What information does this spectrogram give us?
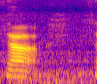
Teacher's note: Next ہے ثا، ثا کو نرمی سے ادا کرتے ہیں. سین کی طرح سیٹی کی آواز نہیں آنی چاہیے. زبان کی نوک جو ہے اوپر والے 2 دانتوں کے کناروں سے ٹکراتی ہے اور تھوڑا سا ہلکا سا اگر باہر نکال دیں تو نرمی اچھے سے آ جائے گی.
